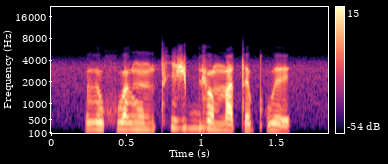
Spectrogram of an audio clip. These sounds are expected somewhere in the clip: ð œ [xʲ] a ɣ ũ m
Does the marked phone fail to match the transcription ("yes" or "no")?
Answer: yes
